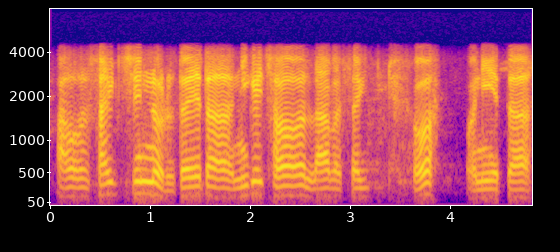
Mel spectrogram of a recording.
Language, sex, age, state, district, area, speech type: Nepali, male, 18-30, West Bengal, Kalimpong, rural, conversation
